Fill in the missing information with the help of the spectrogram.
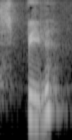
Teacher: vokalen er altså ikke lydret og i lyder som e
